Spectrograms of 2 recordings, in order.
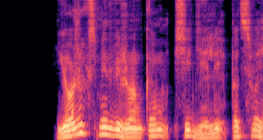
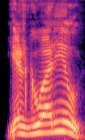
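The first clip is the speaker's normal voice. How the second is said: shout; 13 semitones higher, 3 dB louder than usual. A narrator's reading. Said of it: "крикнул медвежонок".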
